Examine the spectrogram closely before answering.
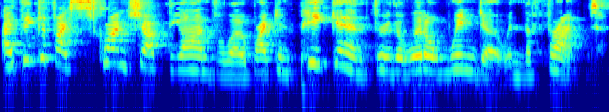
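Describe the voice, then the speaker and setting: A woman playing a dramatic, scheming housewife in an old-time radio sitcom, with exaggerated, drawn-out comic emphasis. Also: sits high, big pitch swings. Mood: nosy, curious. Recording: dull lo-fi old radio recording.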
